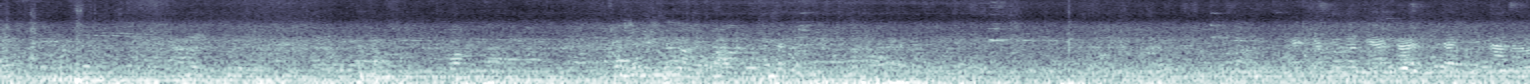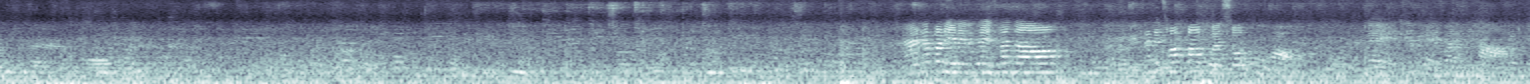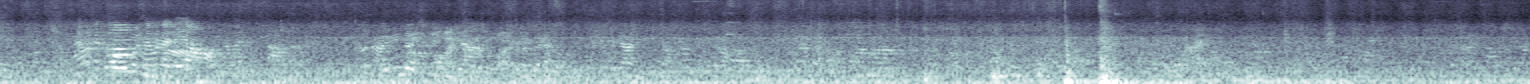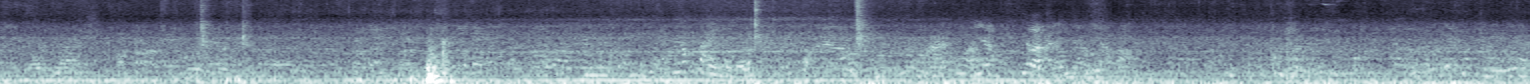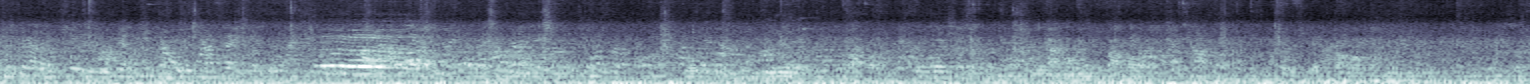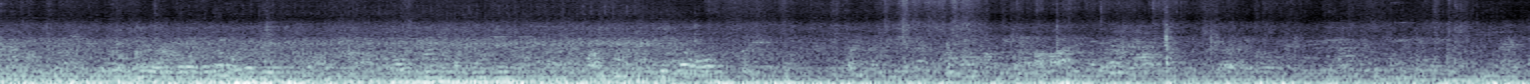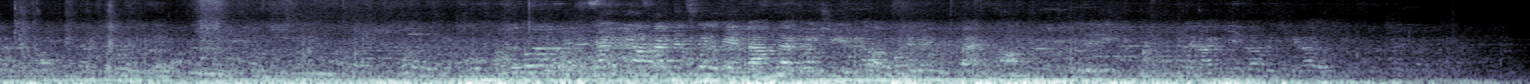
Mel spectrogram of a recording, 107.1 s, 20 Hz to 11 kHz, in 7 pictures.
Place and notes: Neili, Taoyuan County - Traditional Market
walking in the Traditional Market, Sony PCM D50 + Soundman OKM II
Zhongli City, Taoyuan County, Taiwan, 16 September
